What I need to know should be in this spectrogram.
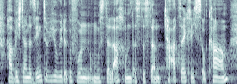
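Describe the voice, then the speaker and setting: Noticeable background noise runs beneath a woman talking at a fairly quick pace. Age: 30s. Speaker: entrepreneur. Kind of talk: interview.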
